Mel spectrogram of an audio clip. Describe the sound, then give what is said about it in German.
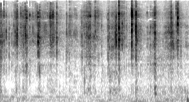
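Continuous crinkling of the paper wrapping around a tin of sardines from Galicia in northwestern Spain, with irregular bursts of crisp rustles and crackles over about two seconds and no voices. “Und diese Sardinen, die wir hier vor uns haben, die wirklich in einer richtig schönen Verpackung sind, da ist draußen so ein Papier drum.”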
